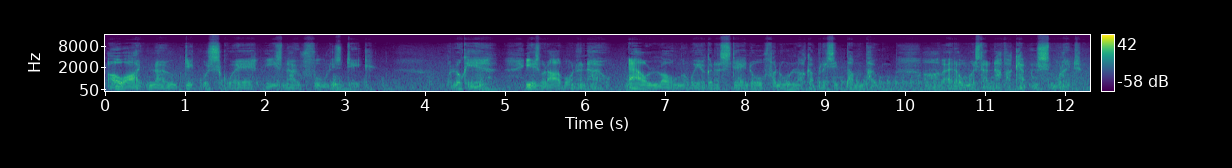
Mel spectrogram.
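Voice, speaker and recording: An actor playing a wily, grumbling old pirate seaman in an audio adventure, with a gravelly voice and impatient manner. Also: extremely low pitch, normal speed. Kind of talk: dramatised audio adventure acting. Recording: noticeable background noise.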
